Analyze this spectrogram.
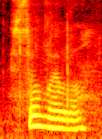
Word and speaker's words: Sowelo: Ça se prononce Sowelo, j'imagine. Alors, ici nous avons une interprétation très courte, concise. Sowelo, le conseil pour vous. Sowelo, c'est ça.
